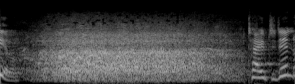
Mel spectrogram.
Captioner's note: audience laughing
